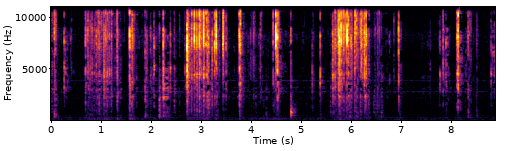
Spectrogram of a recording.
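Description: A green solid bar of soap with a purple layer, held in a hand with long glitter nails, is cut and shaved with a utility knife blade. Bright, crisp scraping and slicing bursts come in quick clusters with short clicky snaps between them, and there is almost no ring after each cut.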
